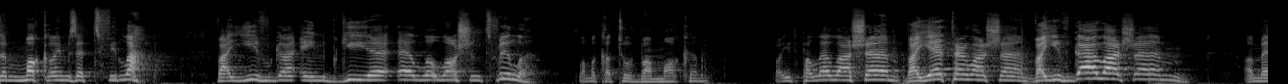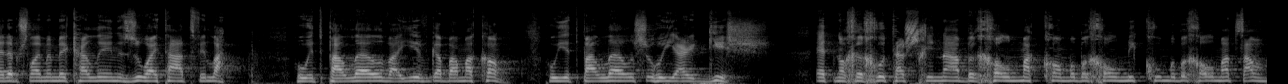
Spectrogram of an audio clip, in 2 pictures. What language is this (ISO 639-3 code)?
heb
